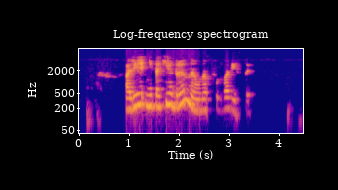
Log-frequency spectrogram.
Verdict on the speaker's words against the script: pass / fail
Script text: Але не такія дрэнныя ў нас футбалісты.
pass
